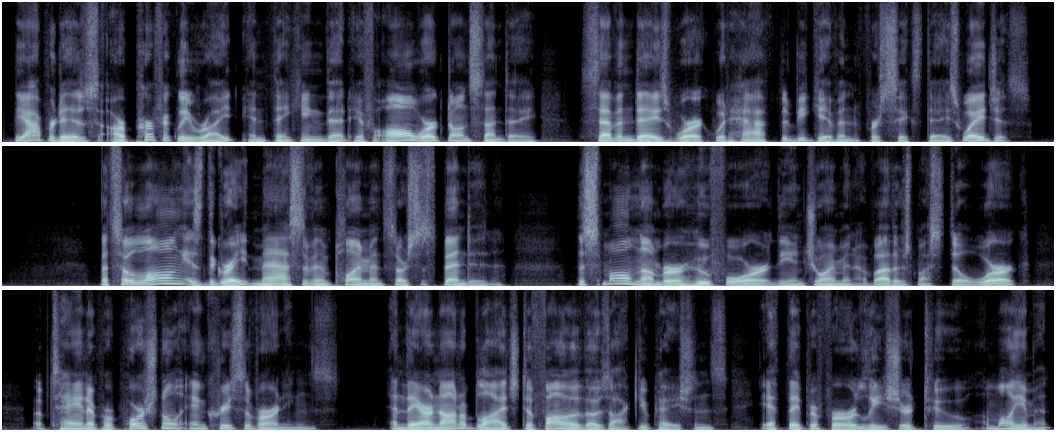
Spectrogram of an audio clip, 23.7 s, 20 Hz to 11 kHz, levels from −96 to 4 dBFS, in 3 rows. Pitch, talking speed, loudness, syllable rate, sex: 110 Hz, 175 wpm, -20 LUFS, 5.4 syllables/s, male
